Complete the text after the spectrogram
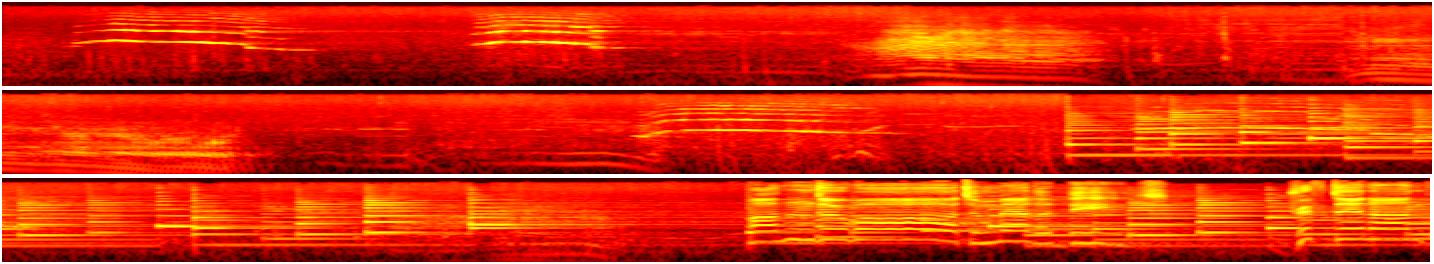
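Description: Song of male humpback whales in the mating season: eerie rising and falling moans and whoops, some long and low, others high and swooping, echoing one after another before melodic music takes over the second half.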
